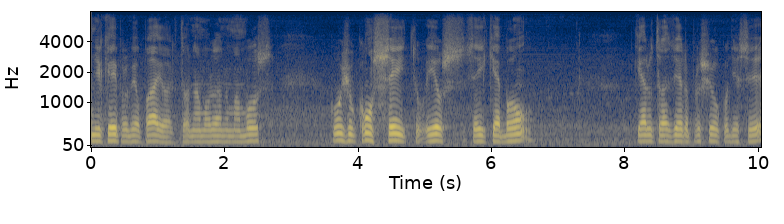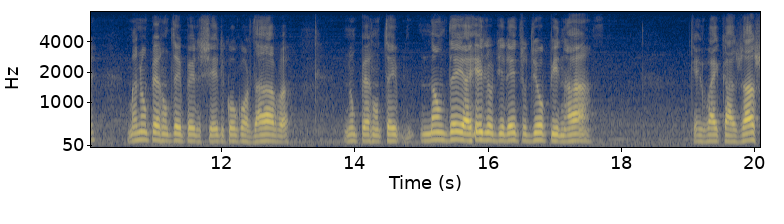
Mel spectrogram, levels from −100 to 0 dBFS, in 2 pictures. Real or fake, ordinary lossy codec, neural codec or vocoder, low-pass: real; none; none; none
